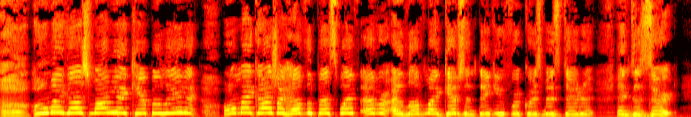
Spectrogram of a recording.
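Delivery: put-on very high, effusive, gushing thankful voice. Acting out a family thanking for holiday gifts: put-on gushing gratitude. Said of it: "I'm just anticipating this, like".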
